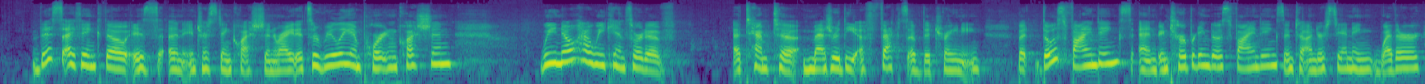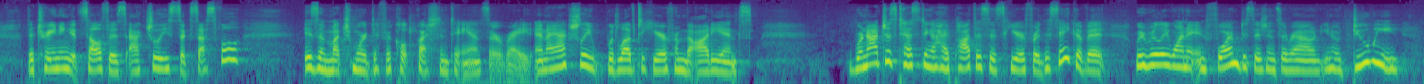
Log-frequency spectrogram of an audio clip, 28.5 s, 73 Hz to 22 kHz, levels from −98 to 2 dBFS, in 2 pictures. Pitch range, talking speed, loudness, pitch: 195-255 Hz, 185 wpm, -18 LUFS, 215 Hz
